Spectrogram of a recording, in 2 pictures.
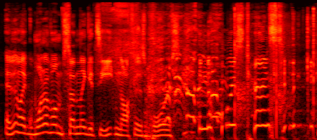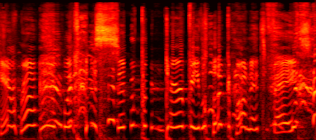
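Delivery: high, giggling through the words; can barely get it out for laughing; laughing while telling. Real, not acted. Telling the co-host about the derpy horse, laughing hard.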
